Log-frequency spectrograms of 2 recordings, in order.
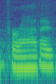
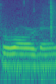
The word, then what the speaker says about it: Verardo: First, I'd like to express my sincere condolences to the Verado, did I pronounce that right? Yeah, Verardo. Verardo, pardon me, family, for his dedication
